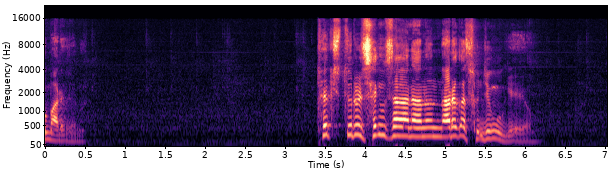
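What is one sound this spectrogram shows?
An elderly man lectures with animation through a close microphone.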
